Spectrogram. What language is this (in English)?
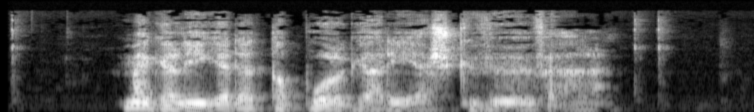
Hungarian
